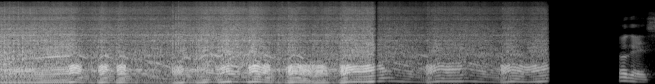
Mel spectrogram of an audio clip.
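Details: Stihl MS250 chainsaw: two-stroke revs up but sags and recovers about twice a second instead of holding clean; bogs under throttle. Backing out the mixture screws helped only slightly; vent line checked next.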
